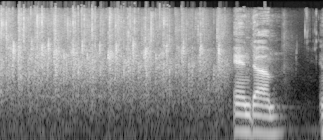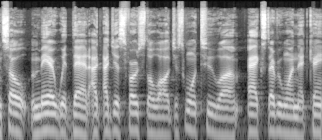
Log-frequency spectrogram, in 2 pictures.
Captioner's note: cheers and applause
